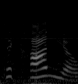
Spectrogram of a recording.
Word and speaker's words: Tacaño: Oh, it's Tacaño. Is that how you... I've been pronouncing it very wrong.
